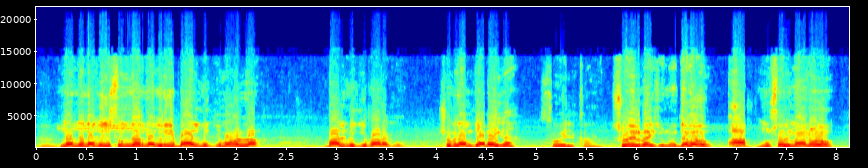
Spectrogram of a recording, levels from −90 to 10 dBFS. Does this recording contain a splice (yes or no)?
no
